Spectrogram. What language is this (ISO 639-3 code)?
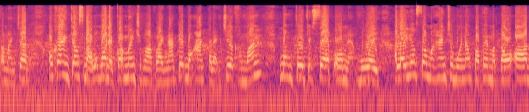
tha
